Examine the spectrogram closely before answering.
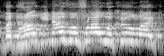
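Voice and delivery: a general yelling down the phone, hammed-up; mock roaring general. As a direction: bellow down the phone like an irate general. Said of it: "brult die gozer in mijn oor".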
